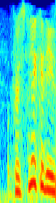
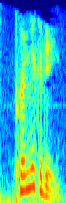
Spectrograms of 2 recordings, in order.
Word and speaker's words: pernickety: Persnickety is the anglicized version. The correct pronunciation is pernickety. – I did not know that. That the word is actually pernickety.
